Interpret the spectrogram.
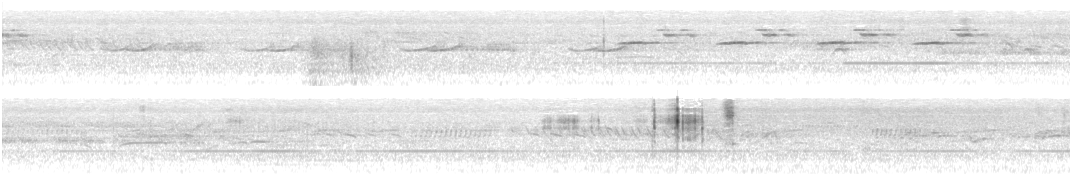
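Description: Small birds singing: a short phrase of high chirps repeated several times, fading out after about five seconds. A single sharp click about eight and a half seconds in is the loudest sound.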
